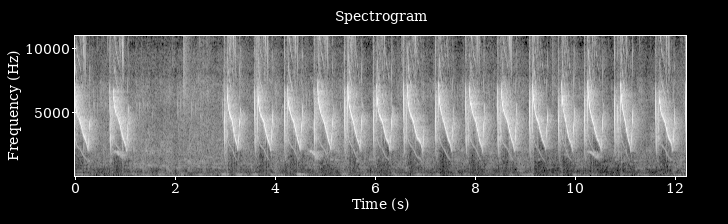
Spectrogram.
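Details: Hill prinia singing clearly: a short pause, then a steady series of sharp, high downslurred notes, each sweeping from high to lower pitch, repeated about every 0.6 seconds with no other sounds.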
